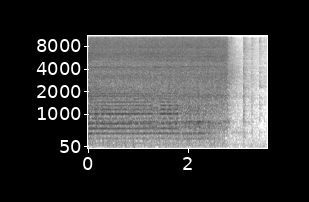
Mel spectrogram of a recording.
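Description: A Milwaukee M12 FUEL high speed cordless ratchet whirs steadily for close to three seconds, running a 12 millimeter nylock nut off a fastener, then stops, followed by a few small clicks and taps.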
